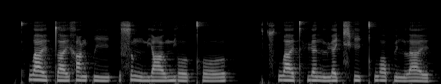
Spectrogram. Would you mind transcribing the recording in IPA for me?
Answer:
kʰ w a˥˨ ɪ̯ t̪ a˨˦ ɪ̯ x ɑ˧ ŋ p i˨˩ | s ʊ˥˨ ŋ m j ɑ˨˦ ʊ̯ m j o˨˩ ʊ̯ kʰ o˨˦ ʊ̯ | t͡sʰ w a˥˨ ɪ̯ t̪ʰ ɥ ɛ˥˨ n l ɥ ɛ˥˨ t͡ɕʰ i˥˨ kʰ w ɔ˥˨ p y˨˩ n l a˥˨ ɪ̯

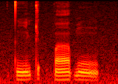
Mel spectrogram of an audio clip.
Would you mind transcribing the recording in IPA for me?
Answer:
t̪ ĩ ʈ | p ã ɓ ũ

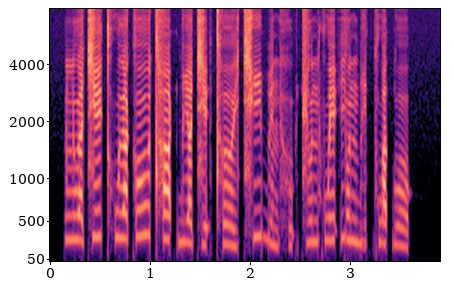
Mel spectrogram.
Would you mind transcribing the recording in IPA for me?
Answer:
l u˧ a̯ t͡ɕ eː˥˩ kʰ w ɯ˧ a̯ k oː˥˩ tʰ a˥˩ k̚ b i˧ a̯ t͡ɕ e˨˩ ʔ tʰ ɤː˨˩ j t͡ɕʰ iː˥˩ b e˩˦ n h u˨˩ ʔ t͡ɕ u˧ n k w e˦˥ ʔ j o˥˩ n b iː˦˥ t̚ k w a˥˩ t̚ w o˨˩ k̚

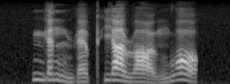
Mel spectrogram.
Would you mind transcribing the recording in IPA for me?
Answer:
m j ɛ˥˩ n m ɥ ɛ˧˥ pʰ j ä˥˩ ɻ ɑ̰˨˩ ʊ̯ n̪ w ɔ˥˩

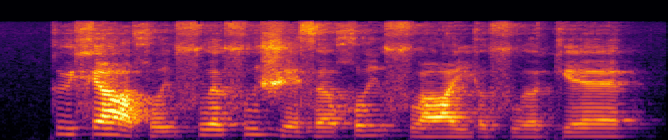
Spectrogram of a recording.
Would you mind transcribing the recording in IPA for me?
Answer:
k ʉ˦ xʲ ɑː˦˨ χʷ iː˨ sʷ ɛː˦ sʷ i˦ ʒ e˨ z əː˨ χʷ iː˦ sʷ ɑː˨ j ə˨ sʷ əː˨ kʲ ɛː˦

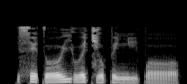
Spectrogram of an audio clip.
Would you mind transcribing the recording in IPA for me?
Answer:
s e˥˨ t̪ oː˧˥ j u˧˥ ə̯ t͡ɕ o˧˥ p e˧ ɲ iː˧˩ p ɔː˧˩

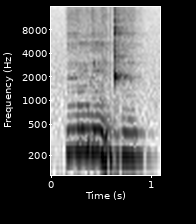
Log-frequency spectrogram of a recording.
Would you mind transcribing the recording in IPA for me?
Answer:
iː˦ m i˦ ɲ i˨ kʰ i˦

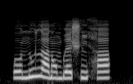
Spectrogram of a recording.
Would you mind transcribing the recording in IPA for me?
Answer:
o˧ n u˦ l a˧ ɾ ɔ̃˧ b ɛ˧ ʃ ĩ˧ h a˦

